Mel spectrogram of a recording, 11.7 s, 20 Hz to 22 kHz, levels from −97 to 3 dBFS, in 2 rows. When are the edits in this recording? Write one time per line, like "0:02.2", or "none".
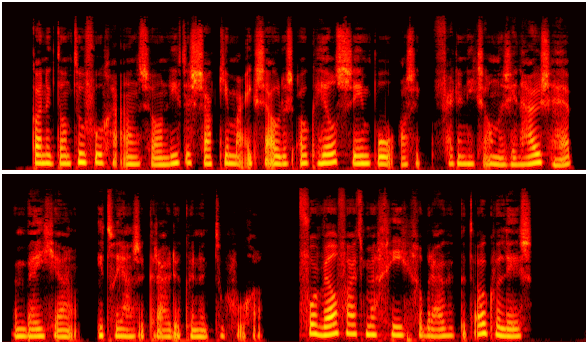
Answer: none

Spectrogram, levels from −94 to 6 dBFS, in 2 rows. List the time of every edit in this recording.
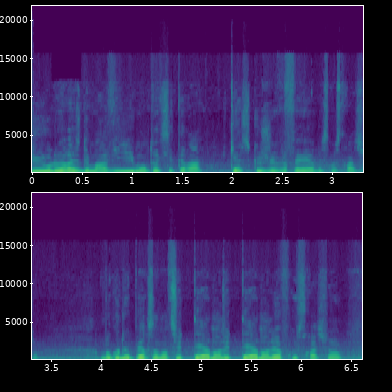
0:01.2
0:02.5
0:02.9
0:04.7
0:05.2

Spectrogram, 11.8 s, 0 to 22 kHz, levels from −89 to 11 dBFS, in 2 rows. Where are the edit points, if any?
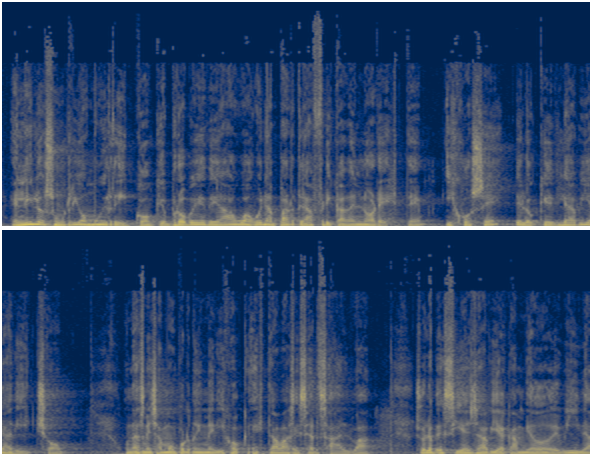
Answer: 0:02.5
0:03.0
0:05.1
0:05.5
0:07.3
0:07.8
0:08.3
0:08.8
0:10.2

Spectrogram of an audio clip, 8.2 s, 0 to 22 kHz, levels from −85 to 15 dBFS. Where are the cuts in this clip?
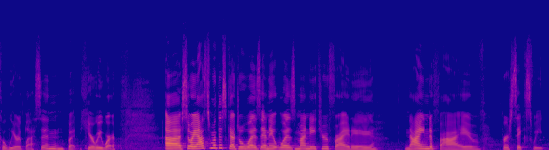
none

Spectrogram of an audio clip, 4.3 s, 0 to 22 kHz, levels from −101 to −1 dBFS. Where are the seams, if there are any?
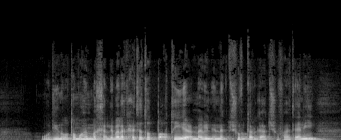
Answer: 0:03.0

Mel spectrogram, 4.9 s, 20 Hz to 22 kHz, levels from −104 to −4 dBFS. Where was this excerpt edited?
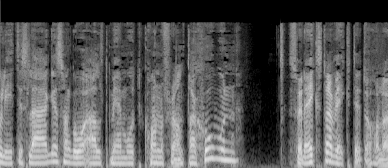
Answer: none

